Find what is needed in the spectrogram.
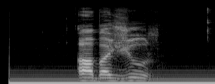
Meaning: lampshade
- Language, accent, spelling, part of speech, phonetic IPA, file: Persian, Iran, آباژور, noun, [ʔɒː.bɒː.ʒúːɹ], Fa-آباژور.ogg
